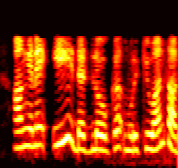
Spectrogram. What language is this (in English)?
Malayalam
